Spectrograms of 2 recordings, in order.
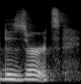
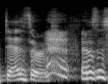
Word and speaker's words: dessert: Okay, for instance, we can say one of Nancy's favorite desserts is chocolate cake with a scoop of ice cream on the side. – Yum. Okay. 所以接着我们来看 food 食物会可以怎么分类哦？你可以在上面写像是 main course Dessert. 记得发音不能讲成 desert，那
